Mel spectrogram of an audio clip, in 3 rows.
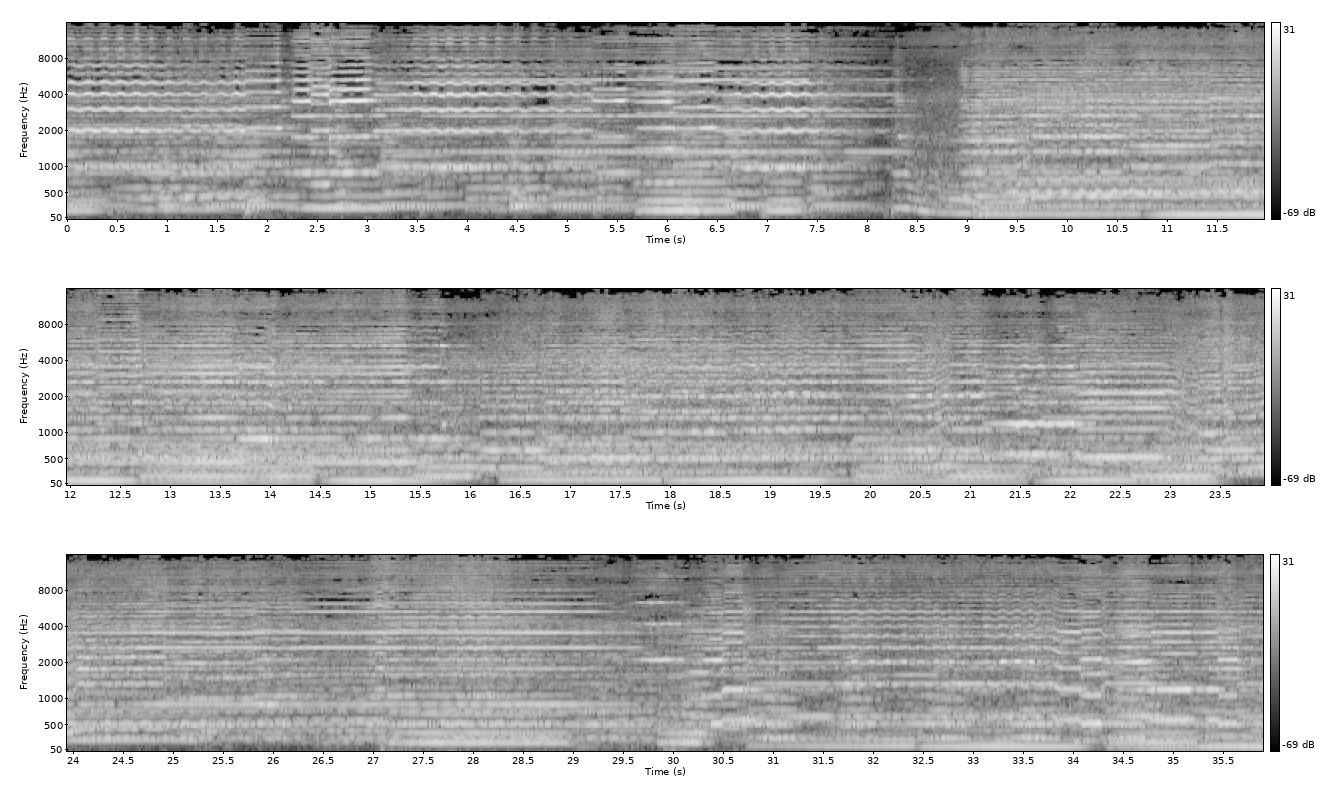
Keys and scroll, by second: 29.1 z, 30.1 z.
